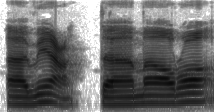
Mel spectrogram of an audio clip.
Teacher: را کو موٹا کرنا ہے زبر کی وجہ سے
